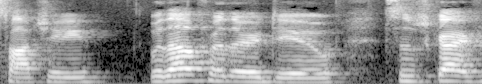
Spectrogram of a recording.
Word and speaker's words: Tatchi: can't believe it it's sustainable streetwear it's called pronounced touchy without further ado subscribe if you're new and let's just let's get straight into this video it's pronounced touchy as you guys can probably tell i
